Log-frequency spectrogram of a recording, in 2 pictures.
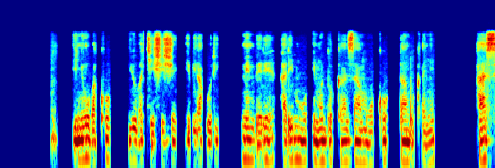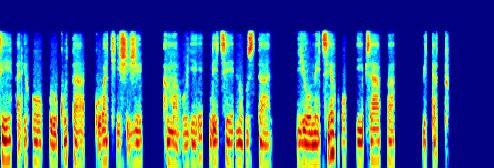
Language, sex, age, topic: Kinyarwanda, male, 18-24, finance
